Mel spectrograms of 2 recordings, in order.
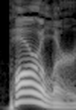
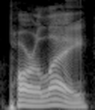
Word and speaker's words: Parler: But over the weekend, a lot of people have been quitting Twitter to go to Parler. Yes, it's pronounced Parler, according to Wikipedia, not Parlay.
